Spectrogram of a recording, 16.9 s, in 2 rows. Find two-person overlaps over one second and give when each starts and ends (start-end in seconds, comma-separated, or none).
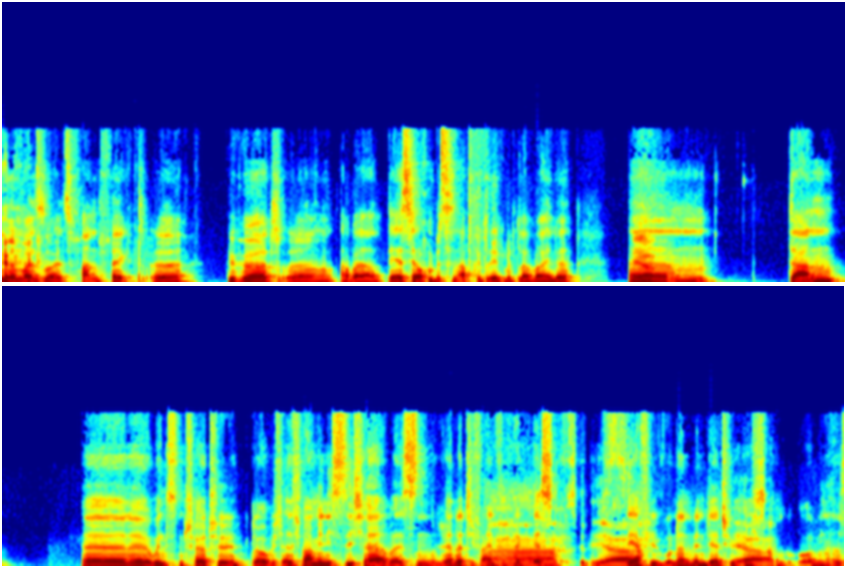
13.2-15.0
